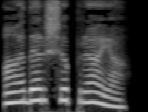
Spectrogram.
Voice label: "ಆದರ್ಶಪ್ರಾಯ", Kannada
